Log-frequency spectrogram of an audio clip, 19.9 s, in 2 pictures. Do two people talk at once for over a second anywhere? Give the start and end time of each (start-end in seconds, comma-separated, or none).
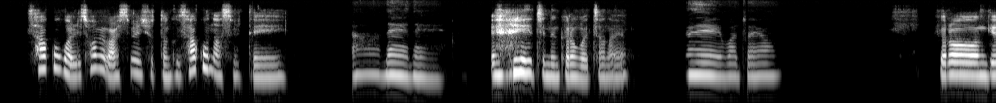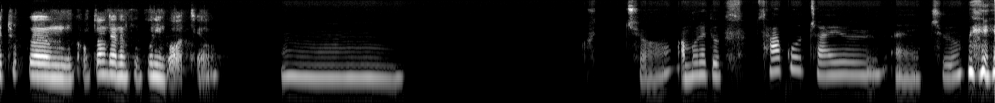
none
